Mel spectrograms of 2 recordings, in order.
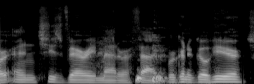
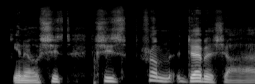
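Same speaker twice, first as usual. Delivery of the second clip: put-on British accent, chattering; 2 semitones higher than usual. Role-playing the head of a household introducing a guest, in a british accent. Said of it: "there's my British accent for you".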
